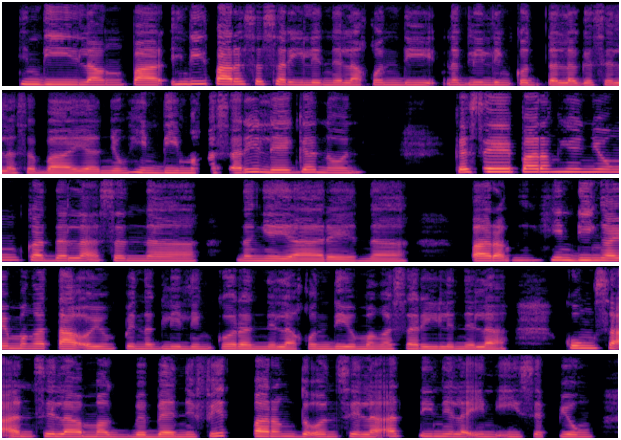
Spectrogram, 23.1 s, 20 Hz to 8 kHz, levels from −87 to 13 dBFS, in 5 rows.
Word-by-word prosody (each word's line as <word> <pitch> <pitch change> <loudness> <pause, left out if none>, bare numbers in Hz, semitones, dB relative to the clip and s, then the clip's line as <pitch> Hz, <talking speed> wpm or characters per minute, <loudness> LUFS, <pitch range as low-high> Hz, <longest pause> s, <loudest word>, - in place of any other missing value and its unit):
hindi 225 -1 0
lang 210 0 0
pa 205 -1 +5
hindi 250 +3 +1
para 255 -1 +7
sa 255 0 -2
sarili 215 -5 -1
nila 195 -1 -2
kundi 205 -1 -4
naglilingkod 205 -1 -5
talaga 190 -1 0
sila 190 0 -4
sa 185 -1 -5
bayan, 180 0 +1
yung 190 - -5
hindi 210 -3 -3
makasarili, 215 +5 0
ganun. 230 -3 -3 0.7
Kasi 290 +3 +6
parang 285 0 +5
yun 280 -2 0
yung 260 -1 -2 0.2
kadalasan 220 -1 -1
na 200 -1 -2 0.6
nangyayari 185 -3 -1
na 180 0 -5 0.5
parang 215 +1 +5 0.3
hindi 240 -1 +2
nga 230 -1 +3
yung 225 -1 -1
mga 225 0 0
tao 205 -2 +5
yung 205 0 -2
pinaglilingkuran 200 -1 -3
nila 185 -1 -1
kundi 195 0 -2
yung 195 - -5
mga 190 0 -4
sarili 195 -2 -2
nila. 180 0 0 0.4
Kung 245 -1 +2
saan 220 -2 +2
sila 220 -3 +3
magbe-benefit 200 +5 0
parang 230 -2 +4
doon 215 0 +1
sila 215 -3 -1
at 240 0 0
'di 230 -4 -4
nila 225 -2 0
iniisip 210 -1 -6 0.2
yung 200 0 -3
210 Hz, 135 wpm, -23 LUFS, 195-230 Hz, 0.7 s, para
